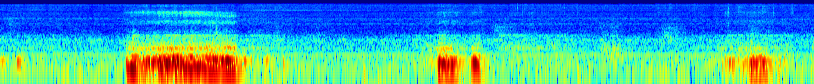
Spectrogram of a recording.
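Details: Sleeping dachshund dog lying under a desk snoring: three loud, rough, low snorts with quiet pauses between them.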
